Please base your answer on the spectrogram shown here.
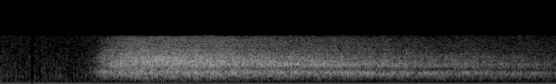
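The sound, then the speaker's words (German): A single long, deep breath begins with a soft onset, then a steady airy rush that slowly fades, with no talking. “Deshalb atme jetzt bitte tief ein und aus.”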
